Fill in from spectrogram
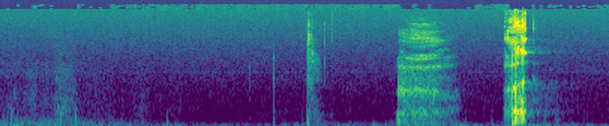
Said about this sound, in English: Oh, look at that. That's little burp response. That he made. Surprising. I mean, he's a baby. That's what he does. I mean, he's a toddler. I guess he's like a year and a half.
